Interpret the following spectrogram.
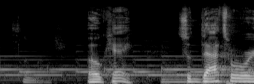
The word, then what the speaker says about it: Tlumach: Tlumach. Tlu like blue and mach like watch. Tlumach.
